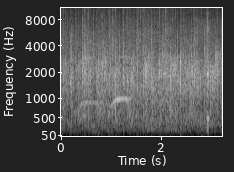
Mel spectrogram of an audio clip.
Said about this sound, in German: Freunde, wir müssen noch eine Sache unbedingt lernen. Wenn einer klatscht, klatschen alle. Weil Gott ist es wert.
